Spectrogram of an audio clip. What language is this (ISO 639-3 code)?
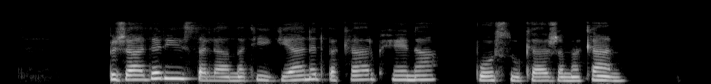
ckb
